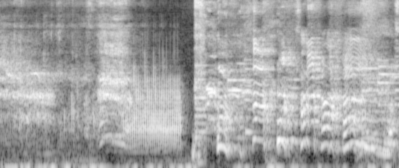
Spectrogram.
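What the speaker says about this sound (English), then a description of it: "That freaking fart effect, though." A comic fart sound effect edited in, a loud buzzy tone over about a second, followed by a busy burst of other sound and voices.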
